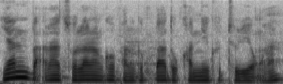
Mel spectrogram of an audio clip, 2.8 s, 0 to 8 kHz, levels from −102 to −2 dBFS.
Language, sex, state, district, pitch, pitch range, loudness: Garo, male, Meghalaya, West Garo Hills, 100 Hz, 90-110 Hz, -15 LUFS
